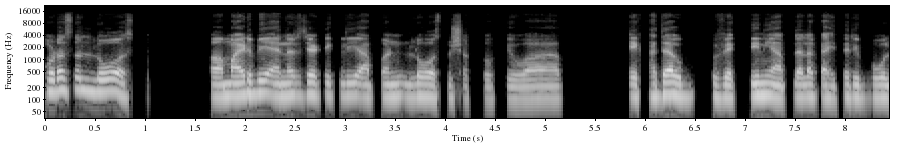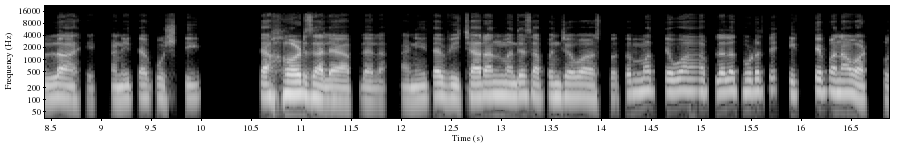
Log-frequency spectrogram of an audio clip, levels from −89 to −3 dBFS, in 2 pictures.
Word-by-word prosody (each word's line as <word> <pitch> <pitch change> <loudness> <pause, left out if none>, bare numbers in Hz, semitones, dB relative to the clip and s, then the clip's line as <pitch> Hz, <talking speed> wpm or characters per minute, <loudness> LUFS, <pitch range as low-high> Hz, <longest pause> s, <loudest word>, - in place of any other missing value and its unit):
थोडंसं 170 +2 +2 0.2
लो 155 0 +3
असतो, 120 - -10 0.7
अ, 120 - +4
might 130 +1 +5
be 150 0 +2
energetically 130 0 0
आपण 120 0 -2
लो 120 -1 +2
असू 115 0 -9
शकतो 110 -1 -9
किंवा 105 0 -3 0.8
एखाद्या 120 +3 +3
व 125 - +3 0.4
व्यक्तीने 125 +3 +1
आपल्याला 120 +1 0
काहीतरी 115 +1 -2
बोललं 115 +1 +2
आहे 105 -3 -1 0.2
आणि 105 +1 0
त्या 115 - -1
गोष्टी, 115 0 -6 0.6
त्या 125 - +5
हर्ट 140 +2 +7
झाल्या 105 -5 +4
आपल्याला 95 0 -5 0.2
आणि 105 +1 -1
त्या 125 - +4
विचारांमध्येच 125 +3 +2
आपण 125 +1 -1
जेव्हा 120 -1 +1
असतो, 115 +1 -9
तर 145 - -6
मग 165 +2 0
तेव्हा 160 +1 +1
आपल्याला 155 +1 0
थोडं 155 +1 0
ते 175 - -8
एकटेपणा 155 +2 0
वाटतो. 110 -4 -1
120 Hz, 140 wpm, -25 LUFS, 115-135 Hz, 0.8 s, हर्ट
